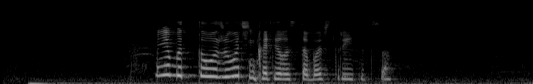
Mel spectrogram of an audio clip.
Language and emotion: Russian, positive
